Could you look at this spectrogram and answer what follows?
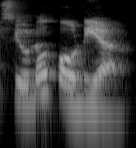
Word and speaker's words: pseudopodia: Amoeba digest food in food vacuoles using pseudopodia. Here P is silent.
